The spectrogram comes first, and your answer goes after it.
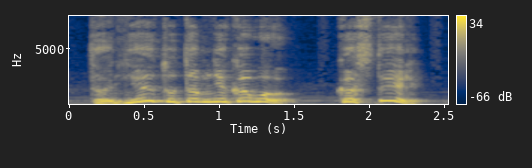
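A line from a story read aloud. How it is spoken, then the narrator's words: Frightened shrill cry. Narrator (Russian): Звизнул сутулый, испуганно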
